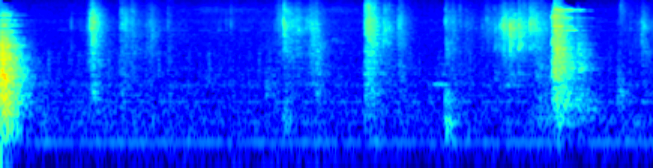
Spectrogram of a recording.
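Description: Tools being handled on a workbench: a sharp knock as a metal drill bit is set down at the start, then several lighter clinks and rattles as another bit is picked up.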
